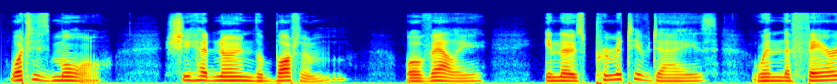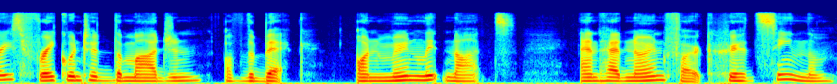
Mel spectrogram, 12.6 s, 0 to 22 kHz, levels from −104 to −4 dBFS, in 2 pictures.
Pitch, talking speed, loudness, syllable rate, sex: 175 Hz, 160 wpm, -20 LUFS, 4.4 syllables/s, female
